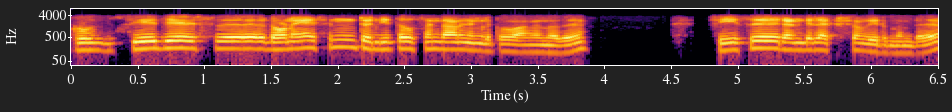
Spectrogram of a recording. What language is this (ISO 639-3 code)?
mal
